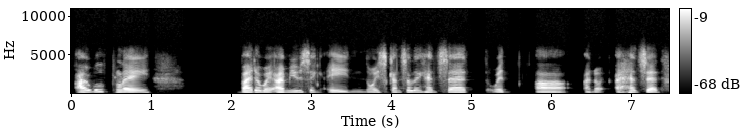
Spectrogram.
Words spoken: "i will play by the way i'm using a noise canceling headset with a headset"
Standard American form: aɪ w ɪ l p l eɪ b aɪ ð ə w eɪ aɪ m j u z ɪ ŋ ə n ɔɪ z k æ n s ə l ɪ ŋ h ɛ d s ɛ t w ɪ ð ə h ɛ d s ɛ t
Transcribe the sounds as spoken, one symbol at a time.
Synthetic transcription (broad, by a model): aɪ w ɪ l p l eɪ b aɪ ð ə w eɪ aɪ m j u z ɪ ŋ ə n ɔɪ s k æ n s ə l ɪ ŋ h ɛ d s ɛ t w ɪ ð ə h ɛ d s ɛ t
